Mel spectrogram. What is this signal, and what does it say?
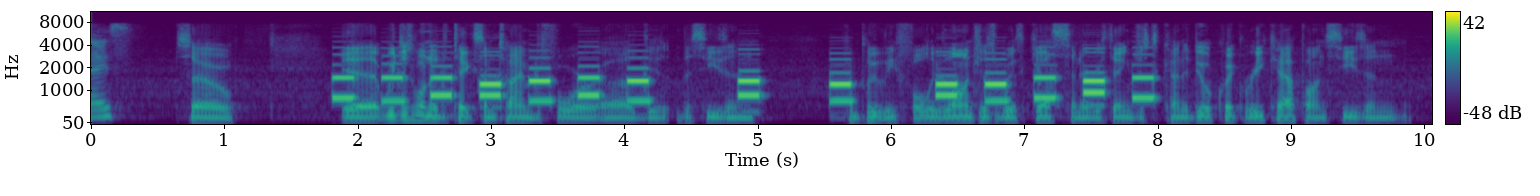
DTMF, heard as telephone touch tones, dialled by machine, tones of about 160 ms, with speech in English. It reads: 6397292 8 1 71606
